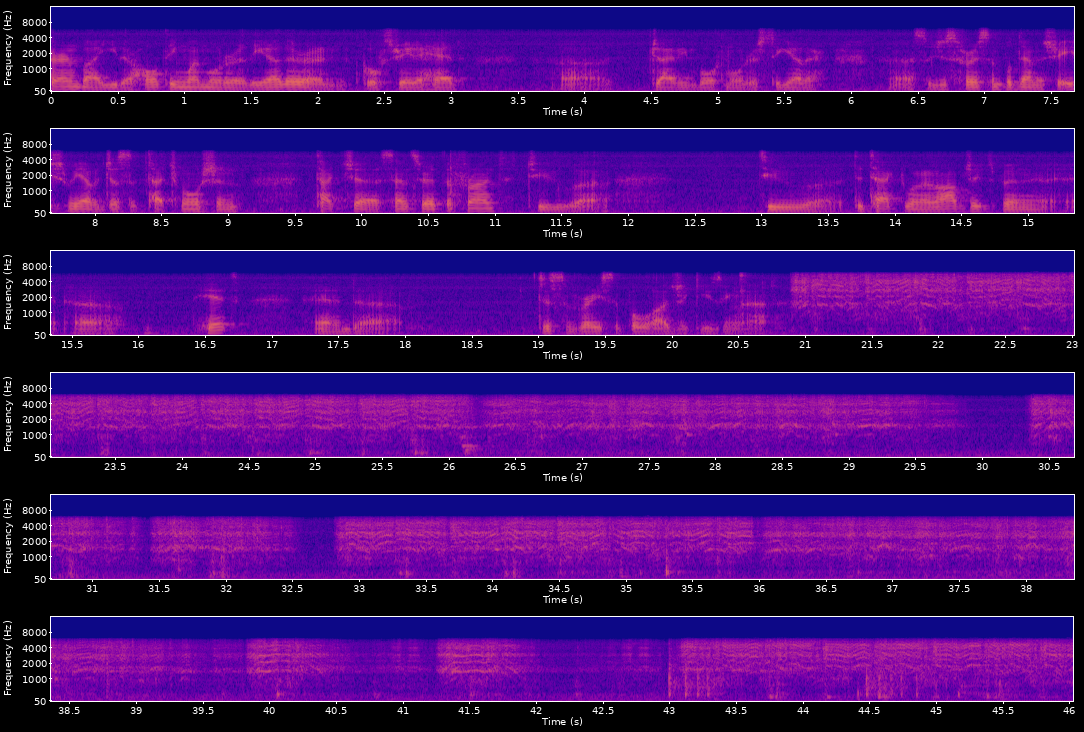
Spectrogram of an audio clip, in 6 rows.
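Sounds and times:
legs clicking on wooden floor: 0:20.9 - 0:29.6, 0:30.4 - 0:46.0
servo motors whirring: 0:20.9 - 0:46.0.

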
